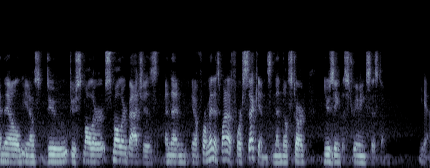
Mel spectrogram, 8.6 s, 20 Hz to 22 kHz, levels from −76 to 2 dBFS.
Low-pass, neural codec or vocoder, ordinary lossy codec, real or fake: 7.2 kHz; none; MP3, 48 kbps; real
